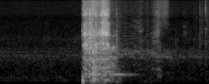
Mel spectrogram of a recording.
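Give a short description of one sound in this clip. An older woman picks up a cup with a clatter.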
